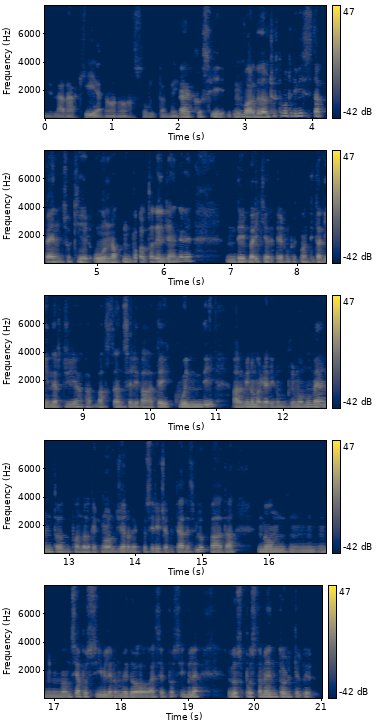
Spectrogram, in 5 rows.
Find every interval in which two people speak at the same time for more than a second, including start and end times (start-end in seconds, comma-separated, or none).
none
